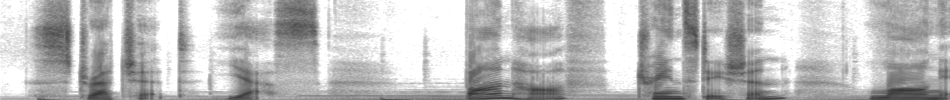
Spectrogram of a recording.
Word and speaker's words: Bahnhof: Take Bahnhof again. It's not Bahnhof, 2 equal beats. It's Bahnhof. Big stress on the first part, the second part shrinks.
